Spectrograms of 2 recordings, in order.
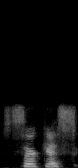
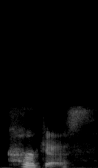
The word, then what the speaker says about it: circus: You pronounced circus Kirkus.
